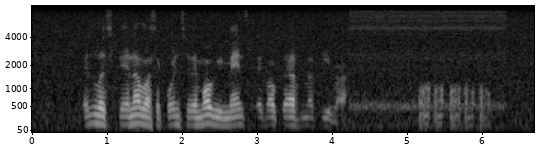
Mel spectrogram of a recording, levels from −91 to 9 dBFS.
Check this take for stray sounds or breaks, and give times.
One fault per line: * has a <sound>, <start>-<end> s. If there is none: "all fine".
* has a laugh, 5.1-6.1 s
